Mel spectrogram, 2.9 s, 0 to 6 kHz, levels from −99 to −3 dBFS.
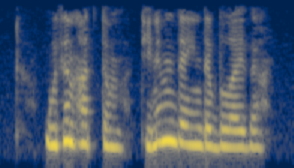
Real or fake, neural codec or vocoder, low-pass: real; none; 5.4 kHz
